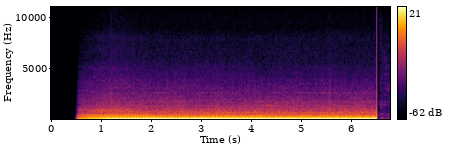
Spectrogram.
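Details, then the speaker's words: LS-swapped S10 with 416 engine and freshly installed AFR heads, idling on first start after intake work: deep V8 idle with an uneven, lumpy beat and a steady stumble, because one cylinder is dead; its coil wire was likely pulled off by the steering. "So we're definitely on 7 because it's missing a coil. The coil wire right there. It must have got caught on the steering and pulled it off."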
